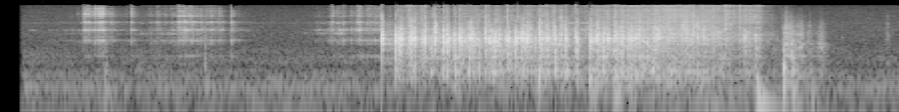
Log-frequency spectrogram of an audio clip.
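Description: A few light metallic clinks, then about two seconds in a loud rush of many small metal pieces pouring and rattling onto a hard surface, thinning out and ending with a dull knock.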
